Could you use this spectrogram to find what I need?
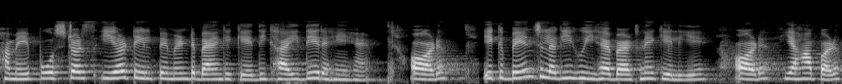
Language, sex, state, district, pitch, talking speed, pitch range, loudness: Hindi, female, Bihar, West Champaran, 255 Hz, 155 wpm, 240-280 Hz, -14 LUFS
